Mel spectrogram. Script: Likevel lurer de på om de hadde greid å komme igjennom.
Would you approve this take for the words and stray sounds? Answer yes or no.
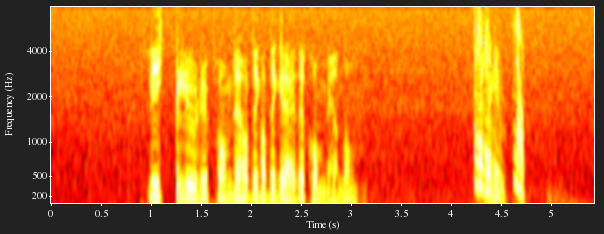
no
